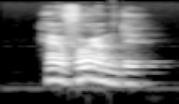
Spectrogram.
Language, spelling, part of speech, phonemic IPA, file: Dutch, hervormde, verb / adjective, /hɛrˈvɔrᵊmdə/, Nl-hervormde.ogg
- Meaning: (adjective) inflection of hervormd: 1. masculine/feminine singular attributive 2. definite neuter singular attributive 3. plural attributive; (verb) singular past indicative/subjunctive of hervormen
